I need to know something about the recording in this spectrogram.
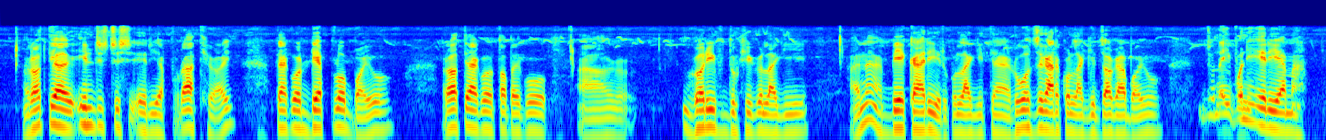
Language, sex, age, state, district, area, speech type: Nepali, male, 30-45, West Bengal, Kalimpong, rural, spontaneous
